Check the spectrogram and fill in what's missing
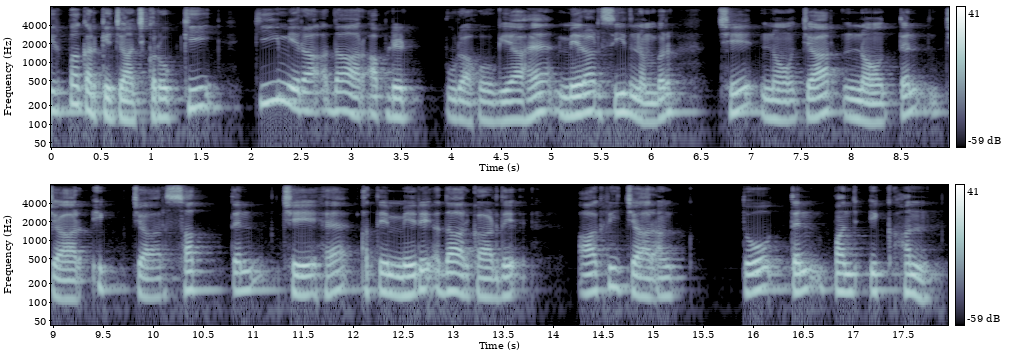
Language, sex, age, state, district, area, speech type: Punjabi, male, 18-30, Punjab, Sangrur, urban, read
